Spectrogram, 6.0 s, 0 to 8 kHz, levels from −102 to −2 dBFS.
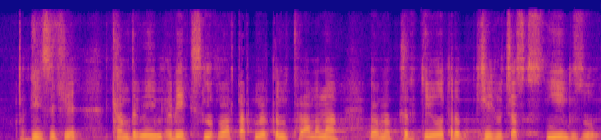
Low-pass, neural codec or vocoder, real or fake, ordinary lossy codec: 7.2 kHz; codec, 24 kHz, 1 kbps, SNAC; fake; AAC, 48 kbps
